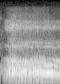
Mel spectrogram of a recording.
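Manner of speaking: high sharp gasp of shock. Retold or imitated. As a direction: gasp like your heart just dropped. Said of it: "he was like".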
